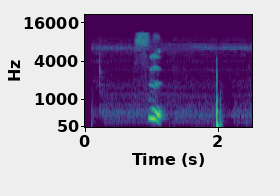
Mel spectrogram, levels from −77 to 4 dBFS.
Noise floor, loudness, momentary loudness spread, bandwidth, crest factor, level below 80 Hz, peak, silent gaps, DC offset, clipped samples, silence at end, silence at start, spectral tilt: -51 dBFS; -23 LUFS; 23 LU; 11.5 kHz; 26 dB; -40 dBFS; 0 dBFS; none; under 0.1%; under 0.1%; 0.45 s; 0.75 s; -5.5 dB/octave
